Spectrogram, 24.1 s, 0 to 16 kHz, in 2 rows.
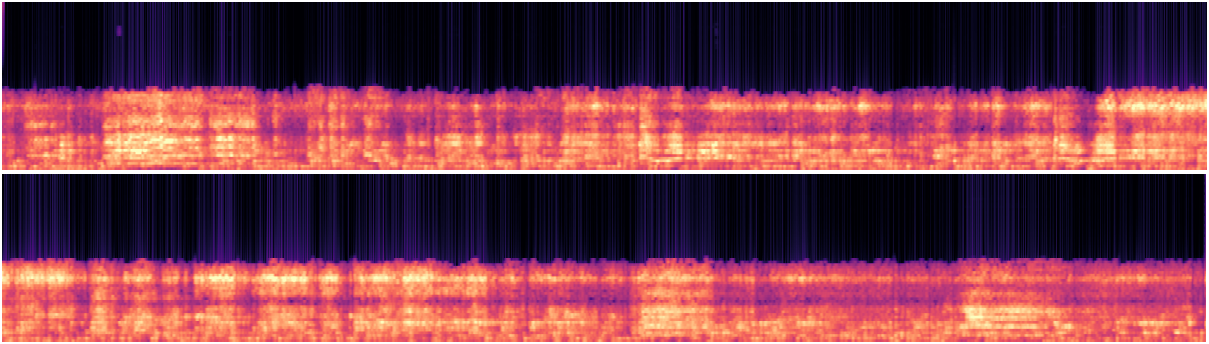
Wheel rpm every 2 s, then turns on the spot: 200, 200, 200, 180, 200, 150, 200, 200, 200, 200, 200, 200.
none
